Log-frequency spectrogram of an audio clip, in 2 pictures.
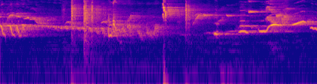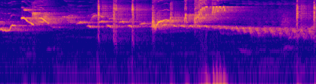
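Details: Loud white-rumped shama song to lure shamas into singing: varied whistles, slurred rising and falling phrases and short clicking notes, delivered in rapid bursts.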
